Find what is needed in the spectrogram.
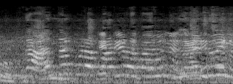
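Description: People talking, several voices overlapping in lively chatter.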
